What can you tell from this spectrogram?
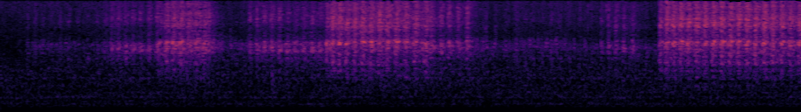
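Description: Eurasian magpies chattering: rapid rattling runs of quick repeated notes, about ten a second, in three bursts, the last beginning near the end.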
